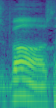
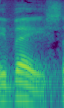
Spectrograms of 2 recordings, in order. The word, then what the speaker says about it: vase: English pronunciation is vase. That's the correct one. The Americans say vase. That's the wrong one.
